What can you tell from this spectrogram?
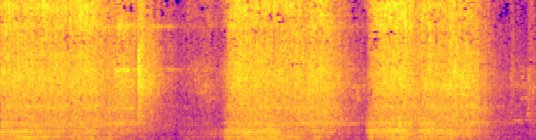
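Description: Construction power drill running in three bursts of a second or two each, with short let-offs between them; a steady motor whine over harsh grinding noise.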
